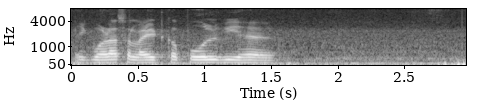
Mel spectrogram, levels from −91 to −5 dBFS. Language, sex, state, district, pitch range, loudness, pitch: Hindi, male, Chhattisgarh, Raipur, 110-150 Hz, -14 LUFS, 135 Hz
